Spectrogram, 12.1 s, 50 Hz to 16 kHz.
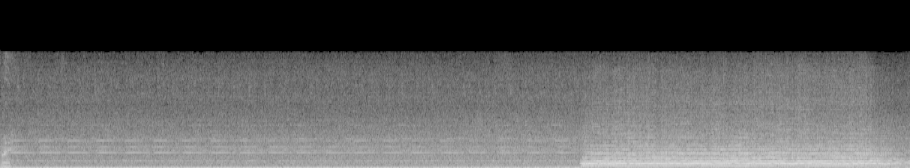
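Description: Low steady rumble of an approaching diesel-hauled freight train; about eight seconds in, the lead locomotive's air horn sounds one long steady blast of several tones together, held for about four seconds. The lead unit is Norfolk Southern 8114, a GE ES44AC.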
